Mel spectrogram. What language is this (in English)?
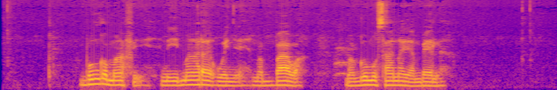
Swahili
